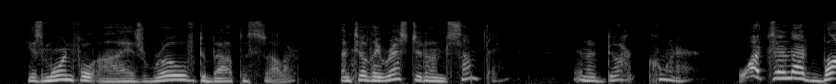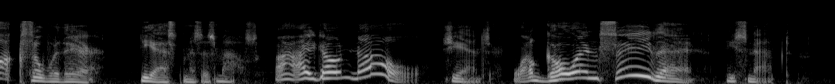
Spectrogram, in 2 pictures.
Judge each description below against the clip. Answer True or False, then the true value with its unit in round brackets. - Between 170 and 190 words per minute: False (135 wpm)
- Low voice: False (175 Hz)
